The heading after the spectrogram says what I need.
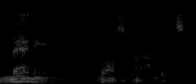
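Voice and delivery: emphasis on many, then near whisper; stress on many. Shown as a demonstration. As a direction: lean on many, then drop the voice. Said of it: "Jesus didn't say some".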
